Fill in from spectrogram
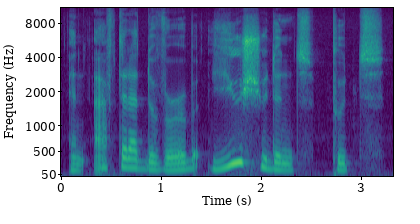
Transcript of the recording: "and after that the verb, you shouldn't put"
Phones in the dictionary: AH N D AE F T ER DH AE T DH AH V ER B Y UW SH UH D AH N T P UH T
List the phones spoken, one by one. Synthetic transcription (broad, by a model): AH N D AE F T ER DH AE T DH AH V ER B Y UW SH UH D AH N T P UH T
